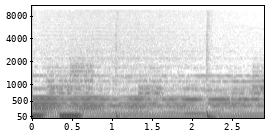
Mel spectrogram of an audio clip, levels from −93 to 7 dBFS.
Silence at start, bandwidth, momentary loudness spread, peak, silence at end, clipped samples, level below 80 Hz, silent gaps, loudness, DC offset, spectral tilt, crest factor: 0 s; 10 kHz; 10 LU; -20 dBFS; 0 s; under 0.1%; -42 dBFS; none; -39 LUFS; under 0.1%; -8.5 dB/octave; 16 dB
